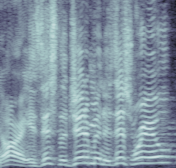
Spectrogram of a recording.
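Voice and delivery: quick, rising doubtful questions from the apostles checking a revival; questioning apostles. Retold or imitated. Apostles checking news of revival, asking quickly and doubtfully. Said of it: "they're always investigating".

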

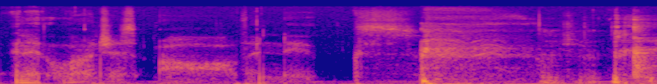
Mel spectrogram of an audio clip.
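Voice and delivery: very soft, slow whisper; hushed whisper. Acted. Storyteller reveals the big red button's effect, slow hushed whisper. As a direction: drop to a drawn-out whisper for the climax.

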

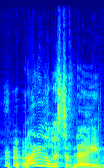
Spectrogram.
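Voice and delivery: high put-on tough guy voice; mock gangster. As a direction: play the boss, half laughing. Role-play robber.

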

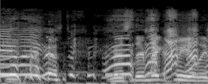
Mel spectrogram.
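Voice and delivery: high, slow hammed-up call; mock children's show mailman; Mister McFeely. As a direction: stretch the name out in a high cartoon voice. Mimicking TV mailman.

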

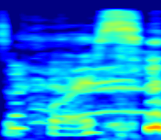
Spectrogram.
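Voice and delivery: reading through real laughter; amused, cracking up while reading aloud; laughing. Real, not acted. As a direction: break into a high laugh at the end. Cracks up reading his message.

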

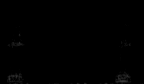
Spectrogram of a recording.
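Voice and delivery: put-on a whisper into a child's ear; retold whisper. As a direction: breathe the words secretly, as a charades clue. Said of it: "And I whispered in his ear".

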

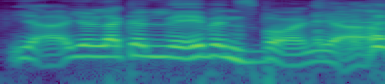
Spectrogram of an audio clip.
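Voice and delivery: camp mock-German admirer; German accent. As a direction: compliment in a put-on German accent. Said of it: "You still gotta do the German".

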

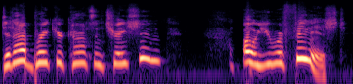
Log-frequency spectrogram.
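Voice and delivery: high, loud mock-polite fury; loud and high, drip with fake courtesy; imitating Jules. Jules taunts Brett after the shot, loud, high and mock-polite. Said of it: "and he's like".

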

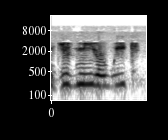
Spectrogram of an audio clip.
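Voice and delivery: usual speaking voice

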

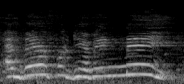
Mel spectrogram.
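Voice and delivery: hammed-up indignant cry; indignant outburst. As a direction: stretch each word in comic outrage. Comic outrage at insurer's forgiveness.

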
